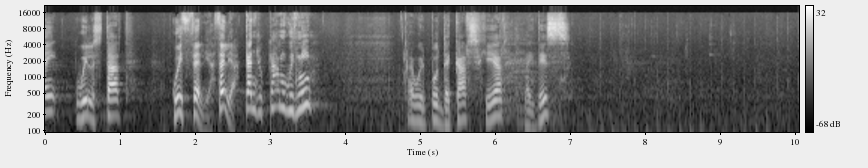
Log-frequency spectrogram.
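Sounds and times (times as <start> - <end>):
soft footsteps: 0.4 - 10.0.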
